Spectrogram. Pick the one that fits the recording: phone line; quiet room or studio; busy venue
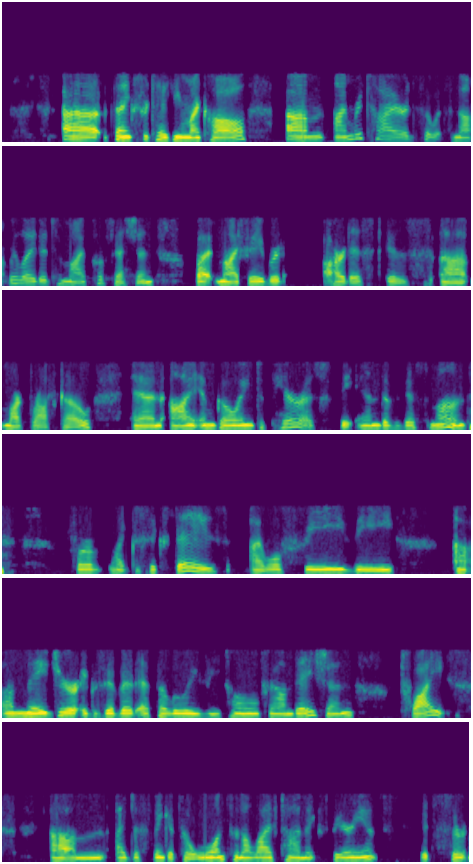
phone line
